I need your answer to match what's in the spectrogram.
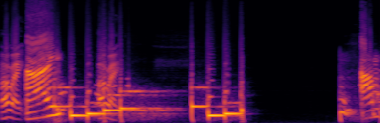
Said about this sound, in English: All right, that's our phone call coming through. All right.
